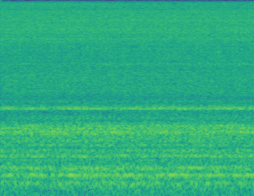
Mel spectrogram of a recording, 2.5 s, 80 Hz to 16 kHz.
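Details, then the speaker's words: Wippro 8KW all-in-one diesel heater, newly assembled, running on high, mic close to unit: steady even whoosh of air with faint hum and thin high tone, fuel pump ticking barely audible; normal running. "and obviously this is on high so the fan noise is a little loud but it's nothing crazy especially for how much heat you're getting"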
